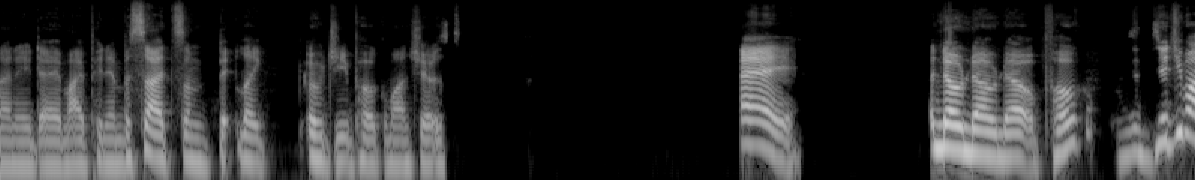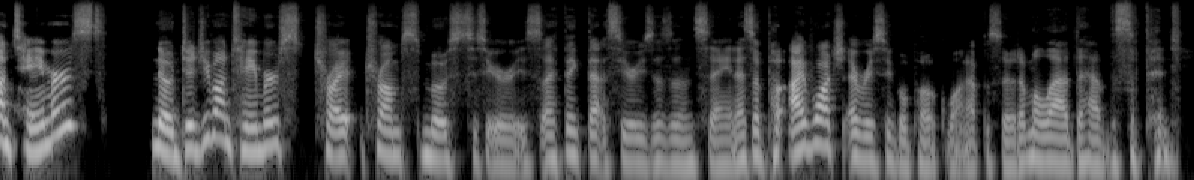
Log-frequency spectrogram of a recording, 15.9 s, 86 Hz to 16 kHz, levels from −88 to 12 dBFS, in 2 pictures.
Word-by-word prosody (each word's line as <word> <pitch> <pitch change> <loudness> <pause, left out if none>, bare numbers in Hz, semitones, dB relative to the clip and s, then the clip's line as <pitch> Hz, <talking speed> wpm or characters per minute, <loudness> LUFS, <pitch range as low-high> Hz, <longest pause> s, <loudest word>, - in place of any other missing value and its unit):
any 135 0 -7
day, 135 +1 -5
in 130 - -7
my 135 - -3
opinion, 140 +1 -8
besides 155 0 +1
some 150 -3 -5
bi 160 +5 -7
like, 150 -5 -4 0.3
OG 155 -3 -1 0.2
Pokemon 140 -2 -7
shows. 140 -1 -6 2.0
Hey! 245 -3 +7 0.9
Uh, - - +4
no, 220 -1 +11
no, 190 -3 +6
no. 170 -5 +2
Poke 195 - -2 0.2
th 180 +2 -6
Digimon 305 0 +7
Tamers? 385 - 0 0.3
No, 210 -6 +3
Digimon 250 - 0
Tamers 210 +4 -3
try 175 -3 -2
trumps 180 -3 -5
most 160 -3 -5
s 160 - -14
series. 135 -1 -11
I 160 - -7
think 180 0 -9
that 160 -5 -7
series 145 -1 -10
is 145 -1 -12
insane 140 0 -9
as 155 - -6
a 180 - -4
po 190 +5 -7
I've 215 +3 +3
watched 235 -4 -1
every 165 -2 -4
single 145 -2 -10
Pokemon 130 +1 -12
episode, 135 0 -11
I'm 155 +3 -6
allowed 150 -2 -3
to 150 - -7
have 140 0 -9
this 140 -1 -9
opinion. 160 +1 -12
160 Hz, 190 wpm, -22 LUFS, 140-195 Hz, 2.0 s, no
